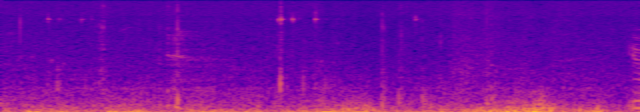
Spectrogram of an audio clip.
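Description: Wind buffeting the microphone, a steady low rumble, with a few faint small clicks.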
